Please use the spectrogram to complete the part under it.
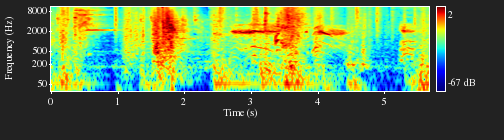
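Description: Staffs swing and strike with sharp whooshes and thuds.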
